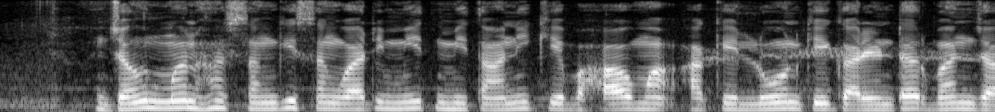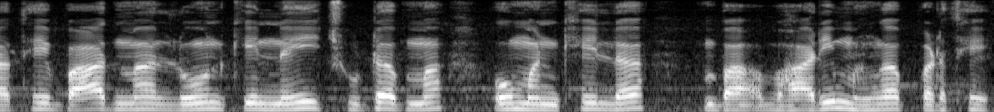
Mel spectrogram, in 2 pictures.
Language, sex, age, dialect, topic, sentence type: Chhattisgarhi, male, 18-24, Western/Budati/Khatahi, banking, statement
